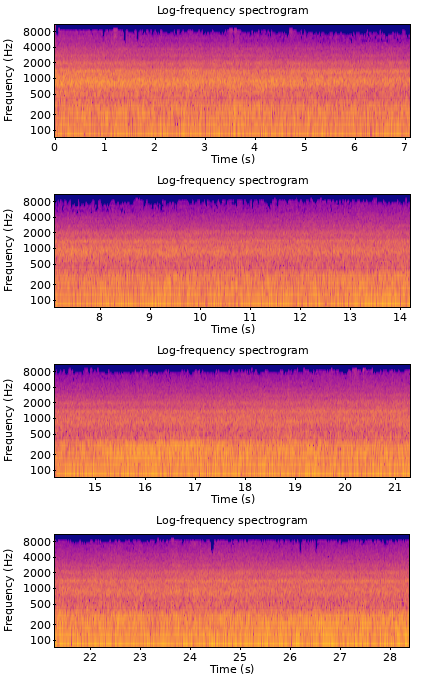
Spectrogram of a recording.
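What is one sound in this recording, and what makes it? A train's motor whines steadily.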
